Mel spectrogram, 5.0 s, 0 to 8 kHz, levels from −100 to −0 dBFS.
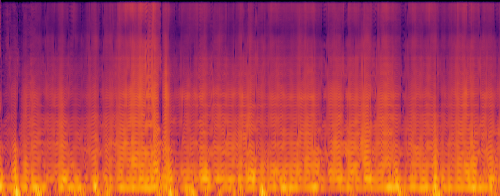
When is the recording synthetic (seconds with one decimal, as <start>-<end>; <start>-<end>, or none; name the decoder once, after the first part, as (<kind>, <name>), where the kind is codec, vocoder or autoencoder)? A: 0.0-5.0 (vocoder, BigVGAN v2)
